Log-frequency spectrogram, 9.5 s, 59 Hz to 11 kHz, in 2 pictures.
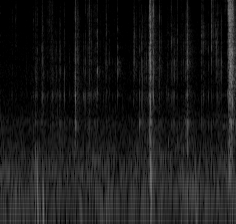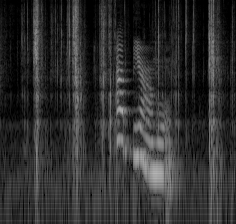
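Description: Adrenalyn XL 2020-2021 football card packets being handled and torn open: scattered crinkles and sharp tearing bursts build toward a longer rip, close up, with a brief spoken word early on.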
